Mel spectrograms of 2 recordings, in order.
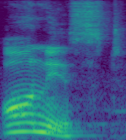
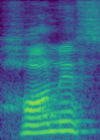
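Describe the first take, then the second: First: The word begins with a vowel, no h. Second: The word begins with a pronounced h sound. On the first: The speaker calls it right. "কিন্তু অনেস্ট" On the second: The speaker calls it wrong. "হনেস্ট না"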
